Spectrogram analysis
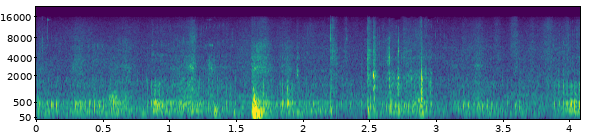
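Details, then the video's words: Ragdoll cat, an adult that was raised from a kitten, purring warmly indoors; a soft, low rumbling purr with a few brief clicks and rustles, including a sharp tap near the middle. "Ragdoll Cat Purring"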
